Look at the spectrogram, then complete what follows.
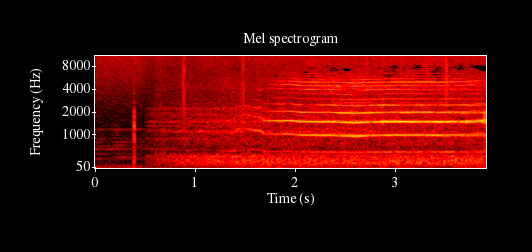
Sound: whale singing

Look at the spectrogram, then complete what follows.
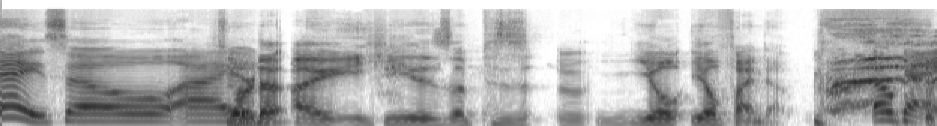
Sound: laughs

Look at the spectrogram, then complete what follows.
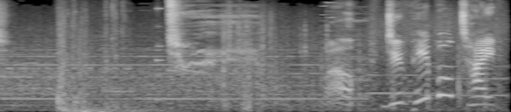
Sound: laugh

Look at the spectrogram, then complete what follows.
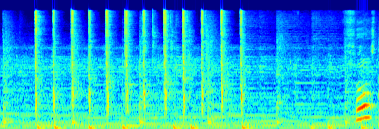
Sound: kissing sounds

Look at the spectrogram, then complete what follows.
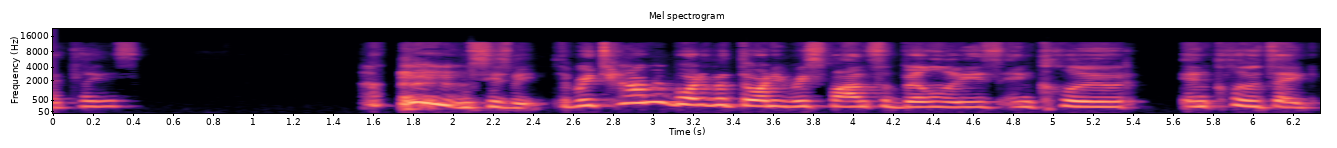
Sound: clears throat

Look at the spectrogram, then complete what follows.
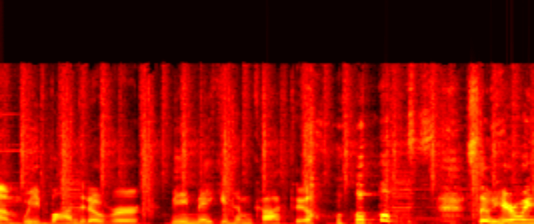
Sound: laughs

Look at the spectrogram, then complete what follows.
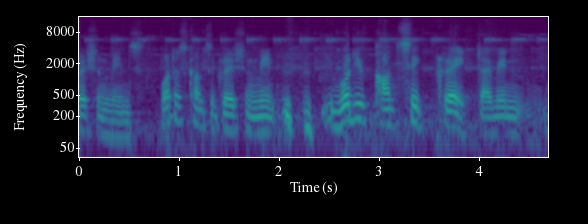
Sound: Sadhguru Laughs

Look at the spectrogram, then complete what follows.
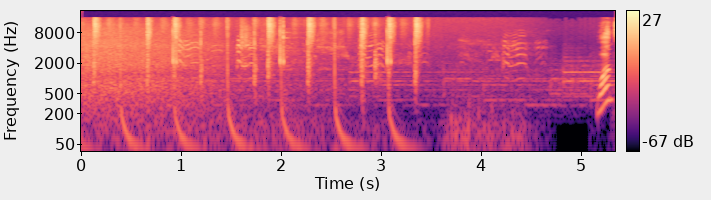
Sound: sea birds squawking

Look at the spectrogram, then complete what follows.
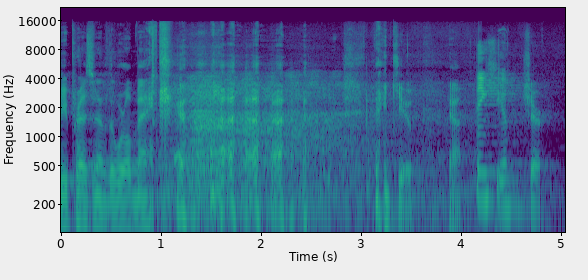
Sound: laughing

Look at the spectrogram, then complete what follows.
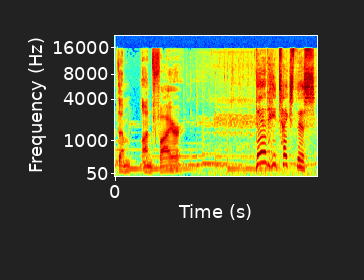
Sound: horses whinnying

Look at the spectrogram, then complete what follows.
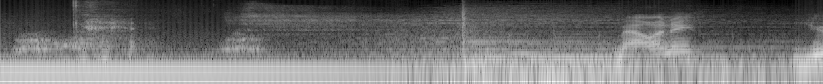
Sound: chuckling

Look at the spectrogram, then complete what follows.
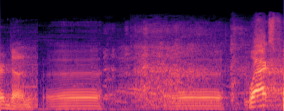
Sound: audience laughter

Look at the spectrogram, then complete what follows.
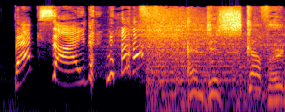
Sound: truck giggles

